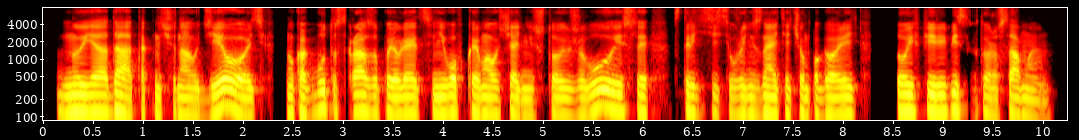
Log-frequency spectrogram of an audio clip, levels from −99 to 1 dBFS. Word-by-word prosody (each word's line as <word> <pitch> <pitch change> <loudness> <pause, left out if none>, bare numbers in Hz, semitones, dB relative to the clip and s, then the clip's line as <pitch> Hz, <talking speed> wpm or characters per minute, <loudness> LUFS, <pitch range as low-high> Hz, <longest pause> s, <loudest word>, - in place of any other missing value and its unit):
Ну 120 +1 +1
я 120 0 +4
да, 115 -4 +4
так - - -7
начинал 105 -1 -2
делать, 110 -2 +3 0.2
но 110 - -1
как 110 -1 +1
будто 135 +3 -2
сразу 120 -1 +2
появляется 110 -1 +1
неловкое 115 0 +1
молчание, 110 -2 -1
что 105 +2 -3
и - - 0
вживую, 125 +8 +2
если 120 -2 -1 0.2
встретитесь 115 -2 -5
и - - -8
уже 110 +1 -2
не 110 0 -2
знаете, 110 0 -1
о - - -8
чём 105 +1 -3
поговорить, 110 +1 0 0.3
то 125 0 +3
и - - +4
в 120 - -8
переписках 125 +1 0
то 115 -2 -2
же 105 - -4
самое. 100 -4 -2
110 Hz, 185 wpm, -25 LUFS, 105-120 Hz, 0.3 s, я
